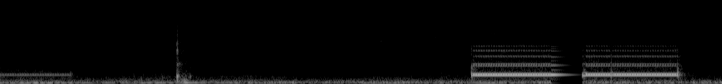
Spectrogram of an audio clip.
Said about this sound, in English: Alright, let me call back Uncle Roy.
